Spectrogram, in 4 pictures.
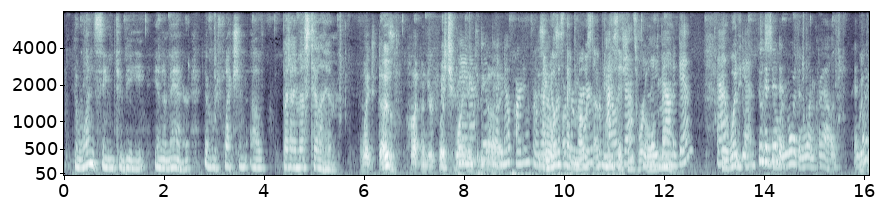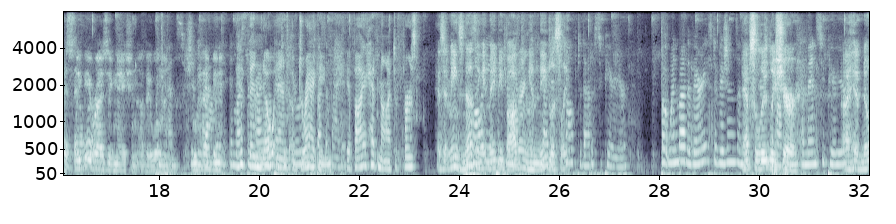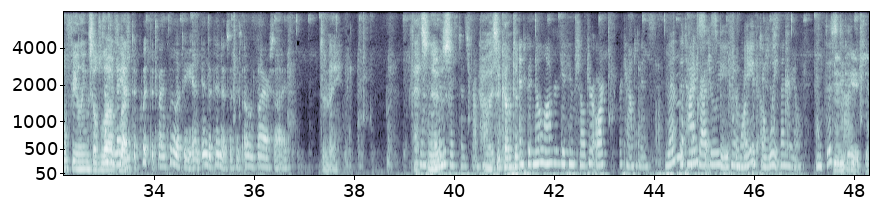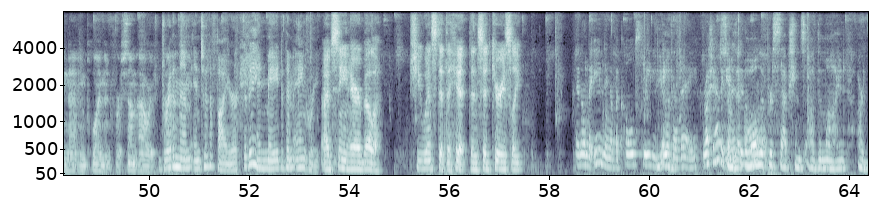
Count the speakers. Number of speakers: eight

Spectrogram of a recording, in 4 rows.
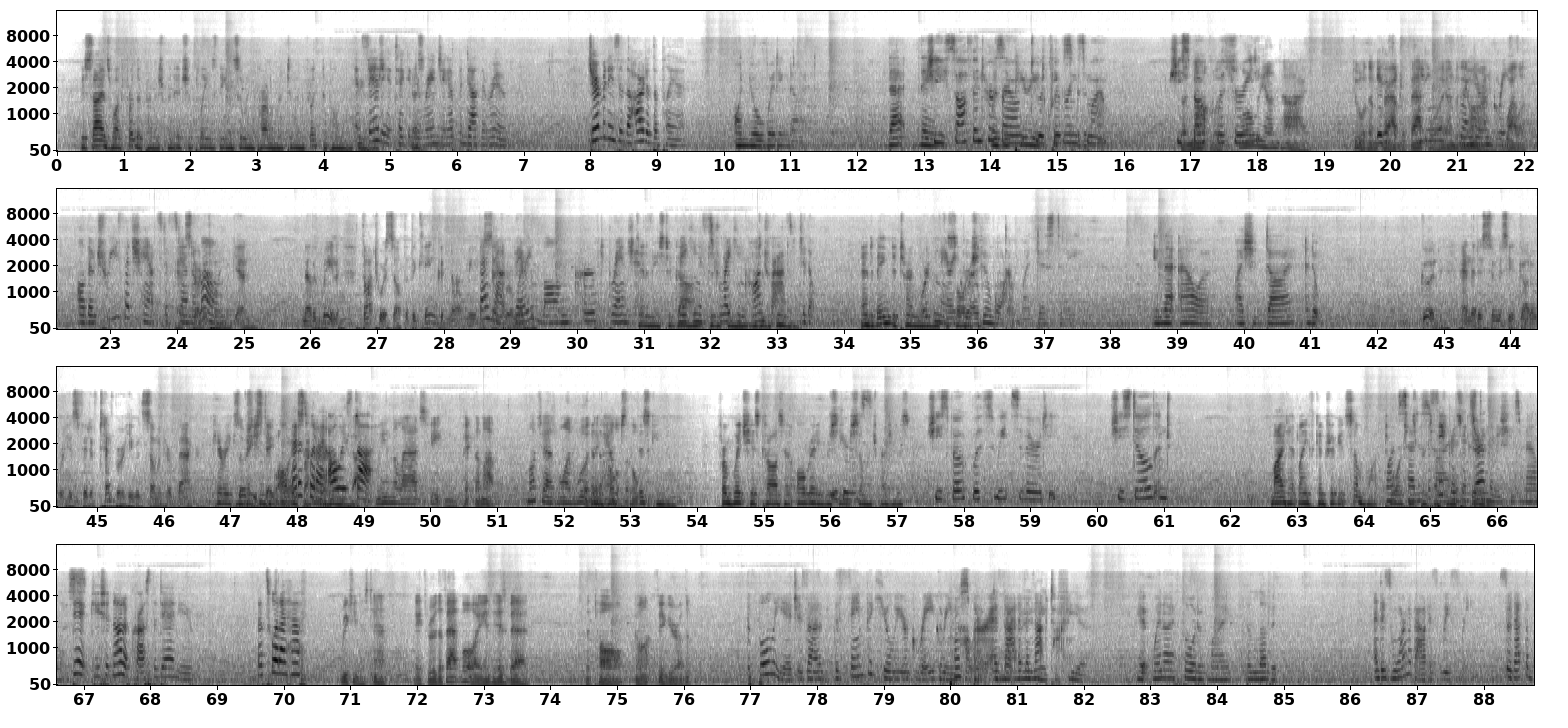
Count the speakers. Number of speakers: seven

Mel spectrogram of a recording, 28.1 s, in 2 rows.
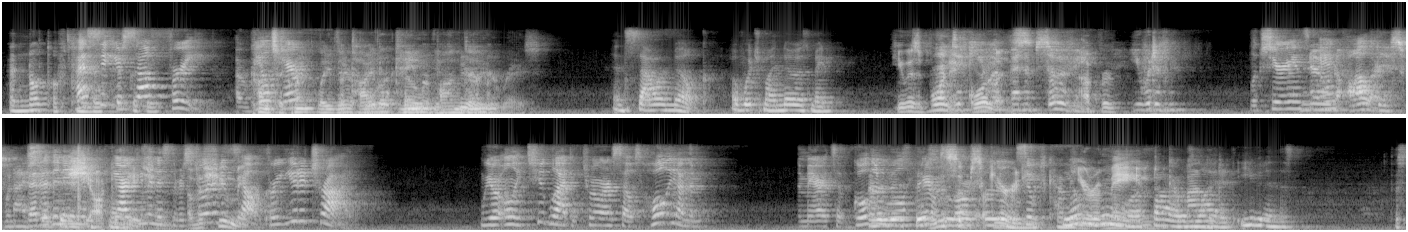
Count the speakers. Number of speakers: seven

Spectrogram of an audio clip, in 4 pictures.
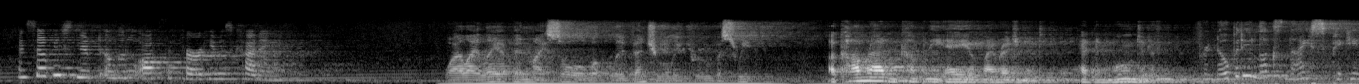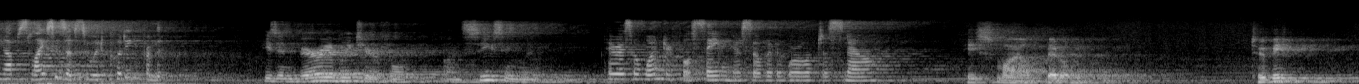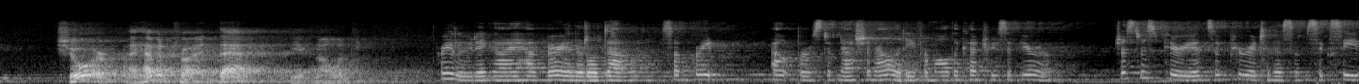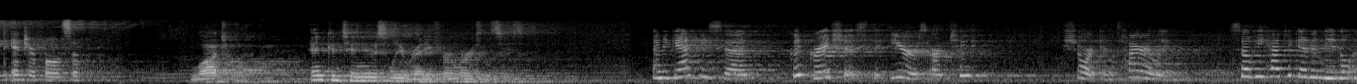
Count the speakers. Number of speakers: seven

